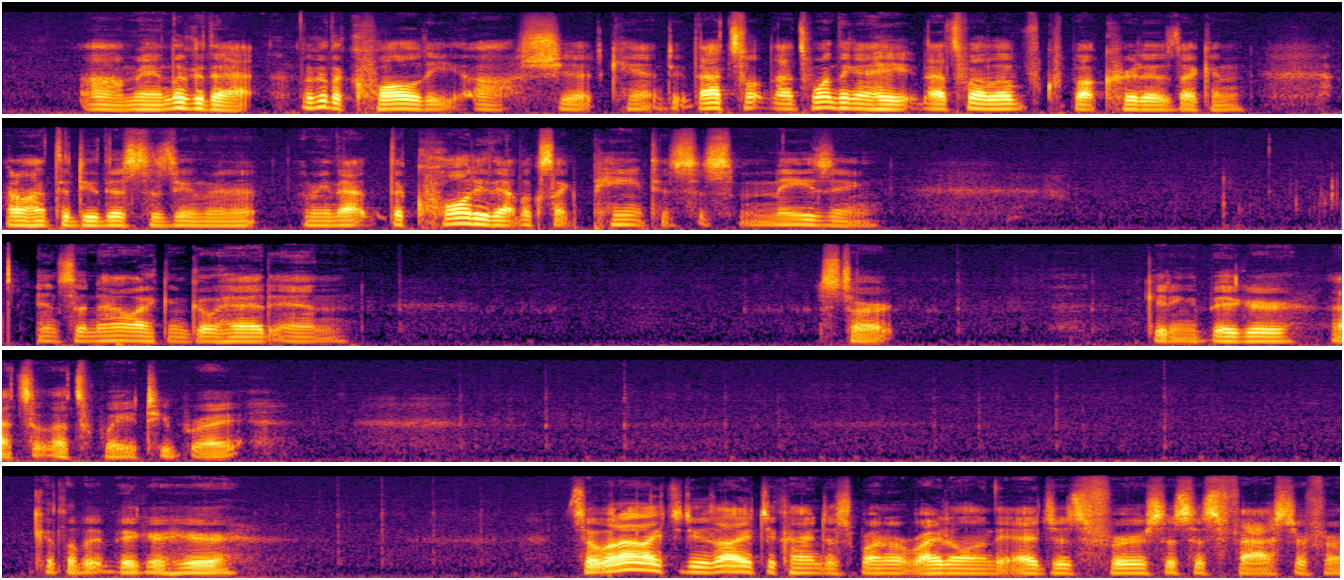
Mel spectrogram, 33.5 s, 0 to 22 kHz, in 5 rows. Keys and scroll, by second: 16.9 ], 26.4 ].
